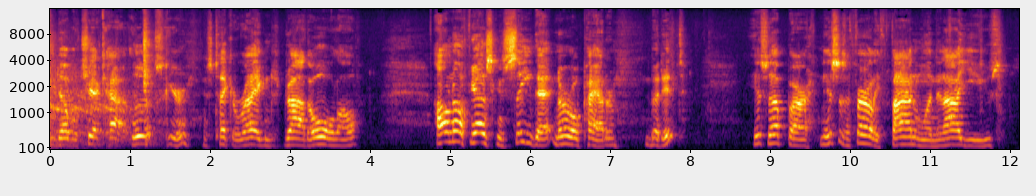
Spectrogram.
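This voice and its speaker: A Southern US accent at a moderate pace, with ordinary pitch variation and big swings in loudness. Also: man, high pitch for a man. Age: 60s. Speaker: home machinist. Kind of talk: tutorial. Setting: workshop. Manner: casual, halting.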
